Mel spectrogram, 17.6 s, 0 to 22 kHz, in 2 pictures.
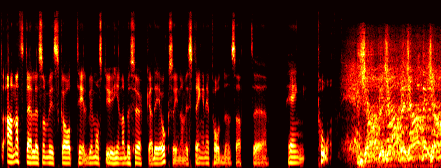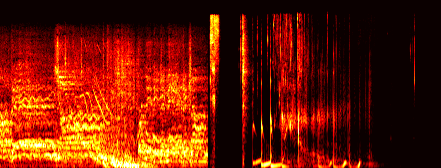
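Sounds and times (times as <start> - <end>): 
speech: 0.0 - 12.9
drink pouring into a glass: 13.9 - 17.5
soft fizzing crackles of a drink: 14.2 - 17.6.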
